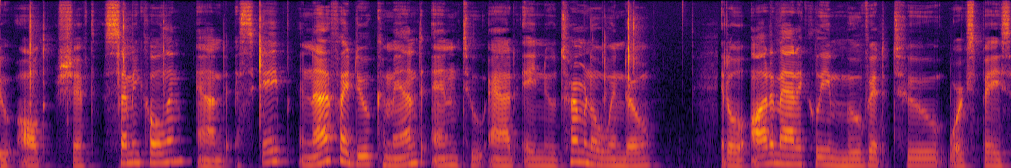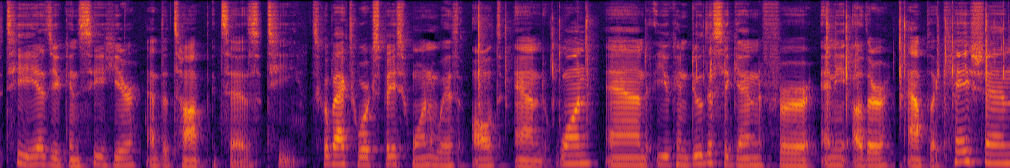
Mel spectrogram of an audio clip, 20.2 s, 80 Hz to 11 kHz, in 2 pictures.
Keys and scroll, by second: 1.2 alt+shift+;, 2.6 Escape, 6.3 super+n, 15.6 alt+1, 17.1 k, 18.1-20.2 typing.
